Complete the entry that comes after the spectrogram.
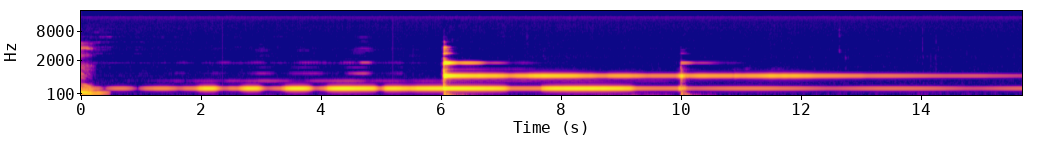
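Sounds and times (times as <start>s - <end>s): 
crystal singing bowl rubbed around its rim: 0.0s - 15.6s.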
